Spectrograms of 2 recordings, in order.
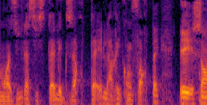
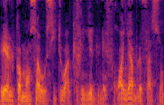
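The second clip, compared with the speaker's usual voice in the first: usual speaking voice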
